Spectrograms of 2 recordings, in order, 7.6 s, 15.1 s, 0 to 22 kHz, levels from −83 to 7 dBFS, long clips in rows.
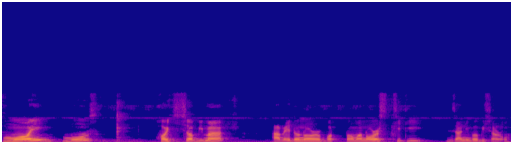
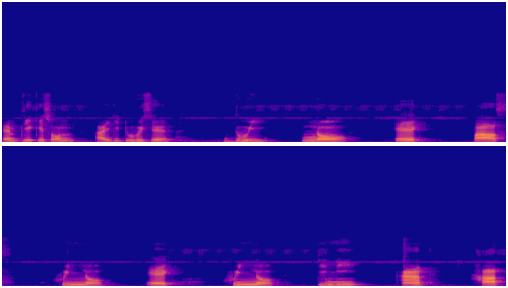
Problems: constant background noise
